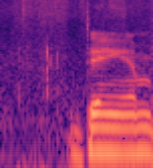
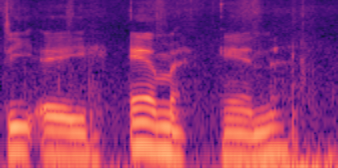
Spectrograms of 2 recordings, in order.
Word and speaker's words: damn: another word in english damn pronounced the same way but it is spelled d-a-m-n damn which is kind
